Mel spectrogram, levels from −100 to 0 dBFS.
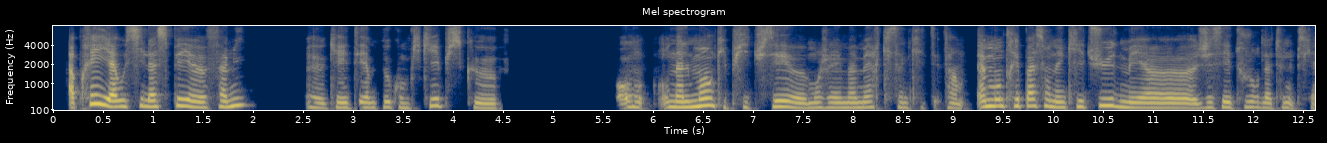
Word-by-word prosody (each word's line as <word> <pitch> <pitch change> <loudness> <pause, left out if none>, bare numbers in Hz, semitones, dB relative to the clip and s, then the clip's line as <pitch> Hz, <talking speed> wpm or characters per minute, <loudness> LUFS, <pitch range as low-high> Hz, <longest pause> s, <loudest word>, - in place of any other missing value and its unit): Après, 305 0 +4
il 290 - +8
y 230 - +9
a 205 - +8
aussi 215 +3 -2
l'aspect, 215 +2 +3
heu, 185 -2 +2
famille 220 +8 0 0.8
qui 175 - -4
a - - +2
été 170 +2 -3
un 175 - -3
peu 185 +2 -4
compliqué 175 - -5
puisque 200 - -9 1.4
on 190 -3 -2
on 195 +3 -2
a 190 - +5
le 190 - +3
manque, 235 +3 +4
et - - -11
puis, 185 -3 -10
tu - - -9
sais, 205 0 +2
heu, 170 -4 0
moi, 170 +2 -4
j'avais 175 0 -4
ma 175 0 -2
mère 185 +2 -4
qui - - -13
s'inquiétait 170 -3 -13
enfin, 160 -3 -6
elle 200 +4 +2
montrait 230 +1 +2
pas 230 0 +1
son 225 -2 -1
inquiétude, 205 +5 0
mais 175 -2 +1
heu, 165 -1 +2
j'essayais 175 +2 -4
toujours 190 -2 -8
de 175 - -10
la 165 - -2
tenir 170 0 -8
puisqu'il 155 - -14
185 Hz, 215 wpm, -22 LUFS, 170-215 Hz, 1.4 s, y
